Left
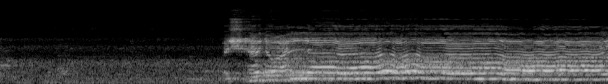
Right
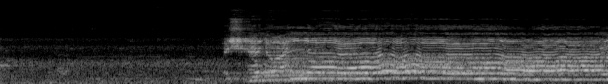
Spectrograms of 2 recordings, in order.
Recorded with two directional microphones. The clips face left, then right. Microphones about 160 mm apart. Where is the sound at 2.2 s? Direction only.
70° left (ahead or behind).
